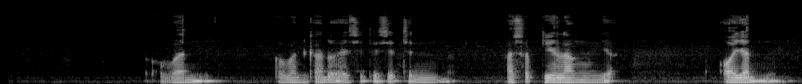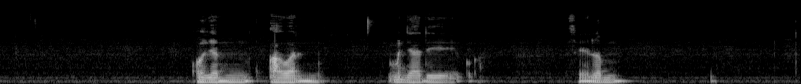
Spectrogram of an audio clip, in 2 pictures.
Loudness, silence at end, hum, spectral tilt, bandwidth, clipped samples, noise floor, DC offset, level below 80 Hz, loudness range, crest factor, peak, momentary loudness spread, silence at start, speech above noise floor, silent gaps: -24 LUFS; 0.85 s; none; -6.5 dB/octave; 11 kHz; under 0.1%; -61 dBFS; under 0.1%; -52 dBFS; 5 LU; 24 dB; 0 dBFS; 22 LU; 1.6 s; 38 dB; none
